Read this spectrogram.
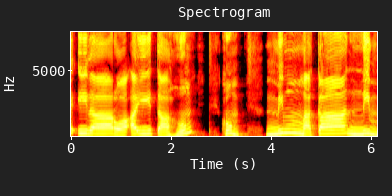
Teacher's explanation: یہاں پر نون کی آواز بالکل نہیں آئے گی · غنہ کرتے ہوئے درمیان والا میم ساکن ہو جائے گا ، پھر اسی میم کو اگلے والے میم سے جوڑیں گے،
